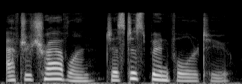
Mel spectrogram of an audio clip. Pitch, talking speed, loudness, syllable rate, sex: 190 Hz, 150 wpm, -17 LUFS, 5.0 syllables/s, female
